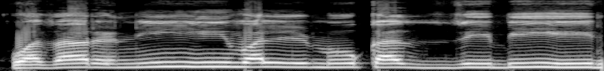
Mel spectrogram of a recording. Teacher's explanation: یہاں پہ نون مشدد ہے، یہاں پہ غنہ کریں گے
